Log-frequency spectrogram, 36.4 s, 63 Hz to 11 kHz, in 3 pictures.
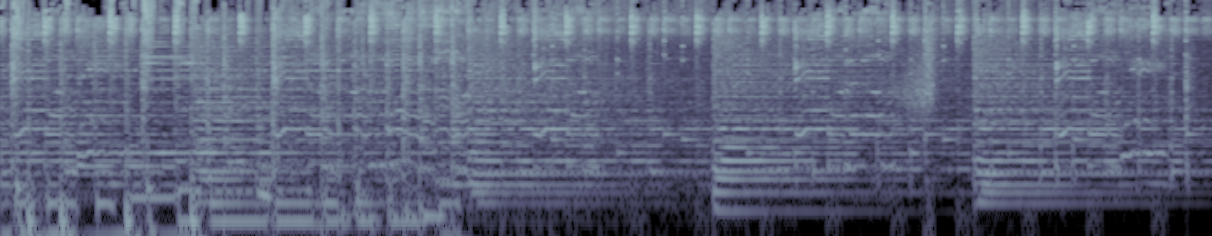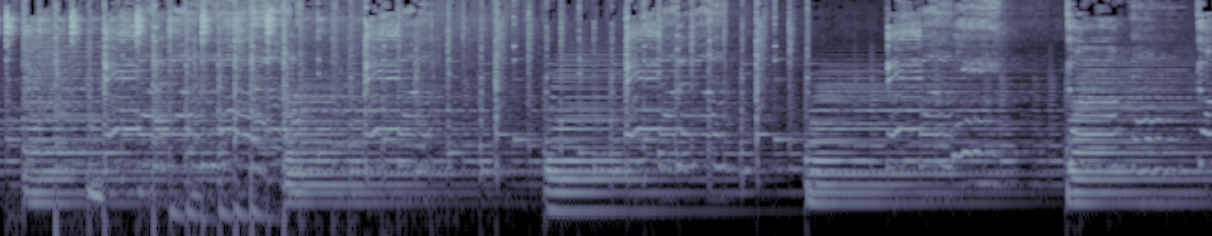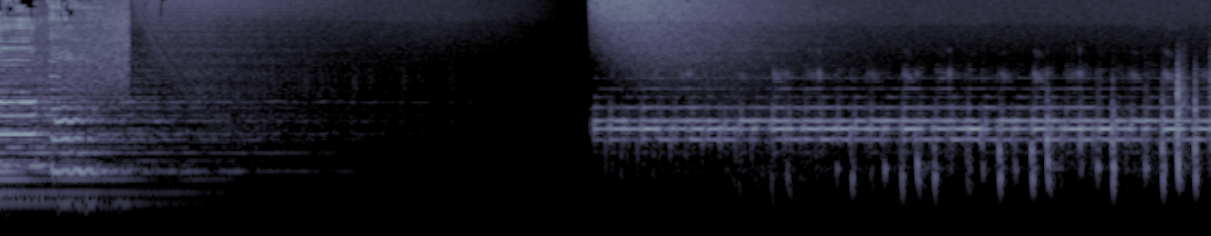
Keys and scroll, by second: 3.0 ctrl+-, 4.0 ctrl++, 11.3 ctrl+a, 12.2 ctrl+c, 14.4 ctrl+v, 15.0 ctrl+-, 15.9 ctrl+t.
